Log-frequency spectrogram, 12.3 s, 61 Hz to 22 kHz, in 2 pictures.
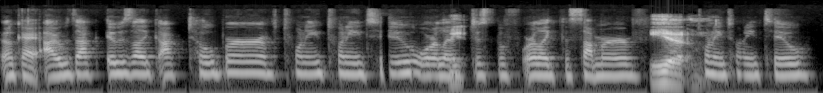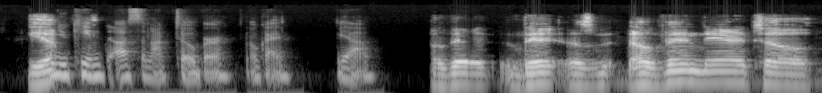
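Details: Man with aphasia after a stroke in 2022, in speech therapy; expressive language was severely affected at first, receptive language was better, and he still has trouble with dates and numbers. Finding: aphasia.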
